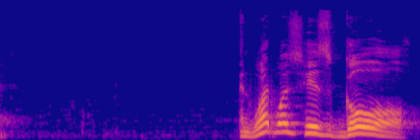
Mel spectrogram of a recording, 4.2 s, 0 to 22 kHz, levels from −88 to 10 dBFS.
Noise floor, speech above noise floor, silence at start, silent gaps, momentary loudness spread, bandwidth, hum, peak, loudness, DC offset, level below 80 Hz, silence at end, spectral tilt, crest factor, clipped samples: -72 dBFS; 53 dB; 2.4 s; none; 12 LU; 14.5 kHz; none; -6 dBFS; -19 LUFS; under 0.1%; -74 dBFS; 0.15 s; -7.5 dB/octave; 16 dB; under 0.1%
